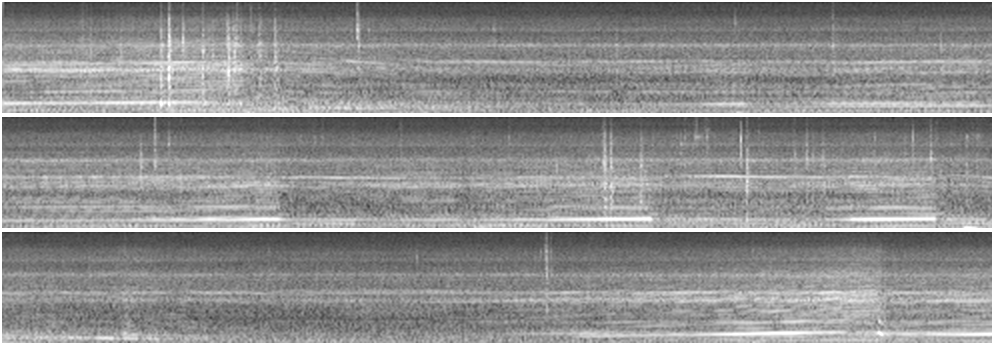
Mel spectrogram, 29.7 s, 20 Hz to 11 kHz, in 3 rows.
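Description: Porsche Cayman GT4's naturally aspirated flat-six at speed on track, heard from inside the cabin. Its note climbs under throttle, drops suddenly at several quick PDK gear changes, falls away as the car slows for a corner about two-thirds of the way through, then climbs again.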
